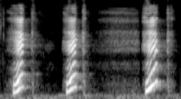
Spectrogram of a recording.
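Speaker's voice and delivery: high, loud, jolting hiccups; loud squeaky hiccups. Acted. Reading to kids, the skeleton hiccups loud and high. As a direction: jolt out each hic high and loud.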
